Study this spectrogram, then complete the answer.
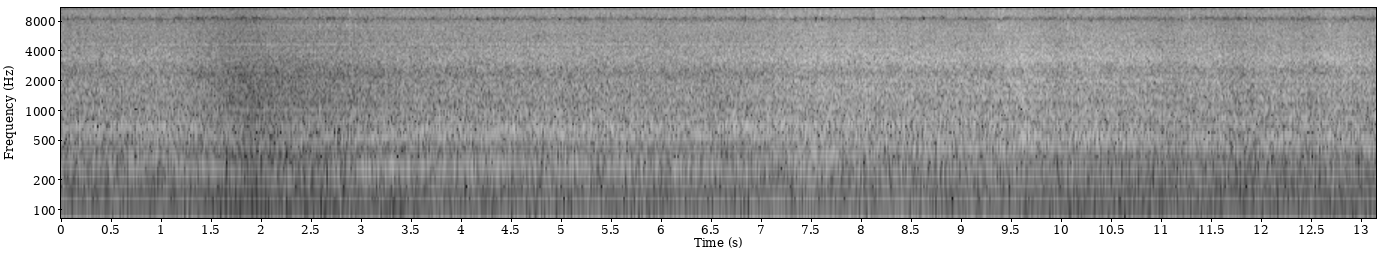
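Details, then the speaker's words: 2001 Chevy Express van, 4.3 V6, after sitting nearly 3 years, started on starting fluid after spider fuel injector install plus new ignition coil and distributor: lumpy, uneven shaking idle under loud hiss, smoking; rough running misfire, hoped to clear out. "looking pretty bad as it should there was a lot of stuff going inside that engine"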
